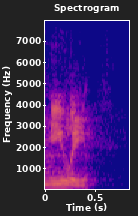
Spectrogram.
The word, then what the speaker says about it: Neely: His name is Adam Neely, with an N, not a silent K that you might expect. Adam Neely.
